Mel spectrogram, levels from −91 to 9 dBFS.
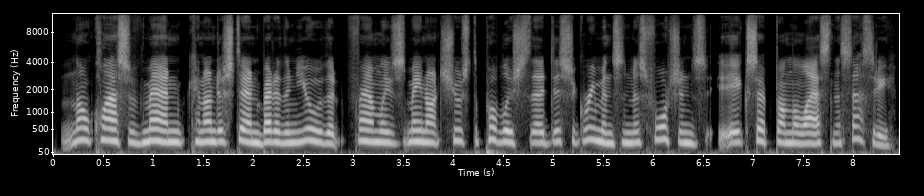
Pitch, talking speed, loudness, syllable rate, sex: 225 Hz, 175 wpm, -19 LUFS, 5.1 syllables/s, female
